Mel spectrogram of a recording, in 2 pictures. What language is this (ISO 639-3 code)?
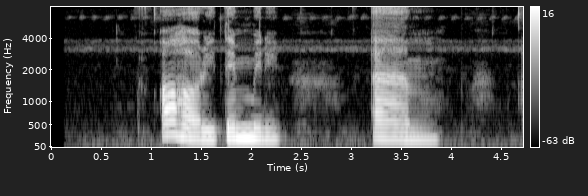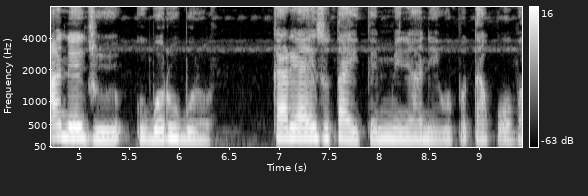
ibo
